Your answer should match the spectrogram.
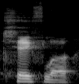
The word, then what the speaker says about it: Kefla: I know it's pronounced Kefla, but I do say Kefka because Kefka is the villain of Final Fantasy VI, and I think that's a better way of pronouncing it, even though it's not spelled the same.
